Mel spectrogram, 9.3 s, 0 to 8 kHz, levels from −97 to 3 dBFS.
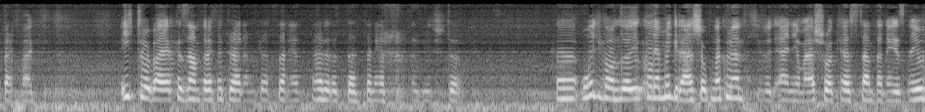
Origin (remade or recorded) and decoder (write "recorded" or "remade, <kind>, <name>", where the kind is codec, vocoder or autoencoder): remade, codec, ZipCodec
